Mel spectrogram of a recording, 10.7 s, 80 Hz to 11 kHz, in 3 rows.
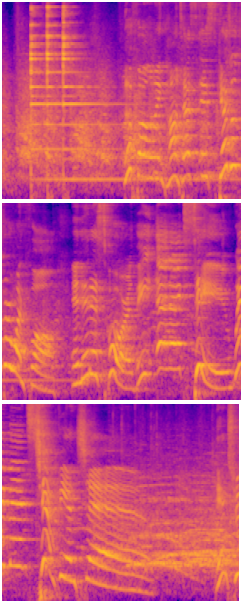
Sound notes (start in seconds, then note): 0.0 crowd cheering; 0.4 bell ringing; 7.9 crowd cheering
